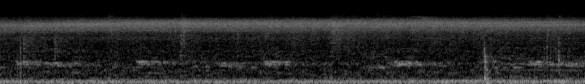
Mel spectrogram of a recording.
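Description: Outdoor background: a steady high-pitched drone with a low rumble beneath, and faint short calls recurring about once a second.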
